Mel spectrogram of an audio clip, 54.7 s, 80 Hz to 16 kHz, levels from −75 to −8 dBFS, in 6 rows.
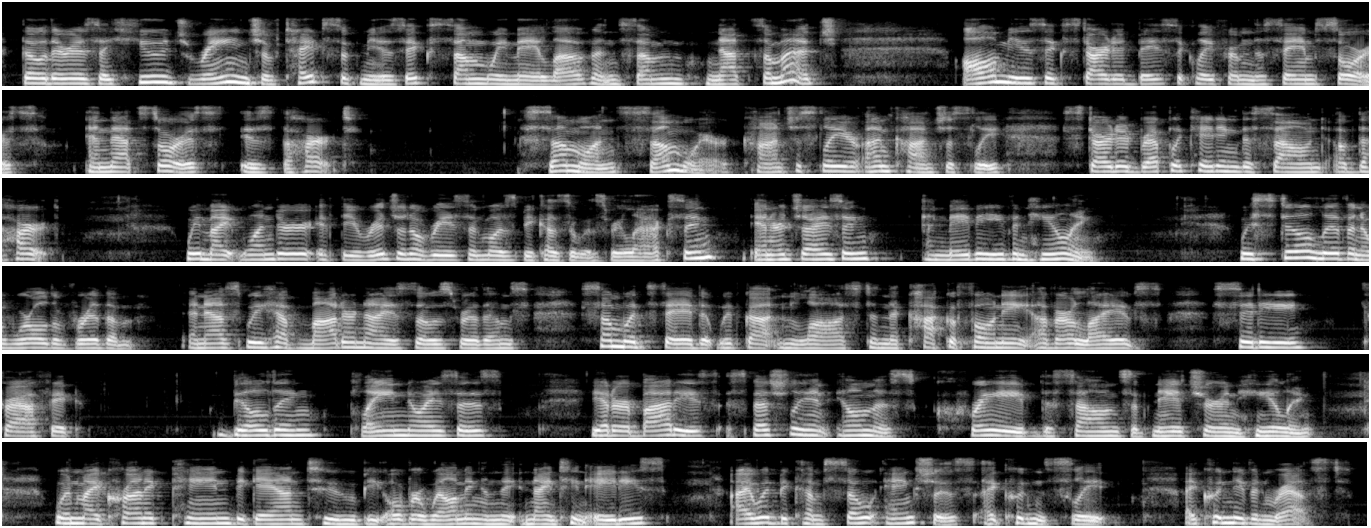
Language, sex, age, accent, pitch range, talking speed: English, female, 60-79, American, 180-220 Hz, 145 wpm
